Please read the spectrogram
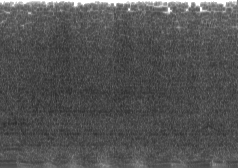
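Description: Chainsaw felling larch trees, its engine running at high speed with the pitch dipping and recovering about four times a second.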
